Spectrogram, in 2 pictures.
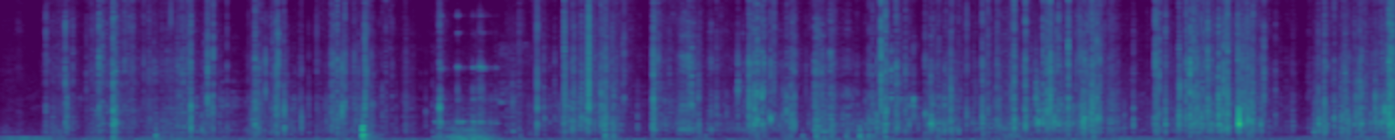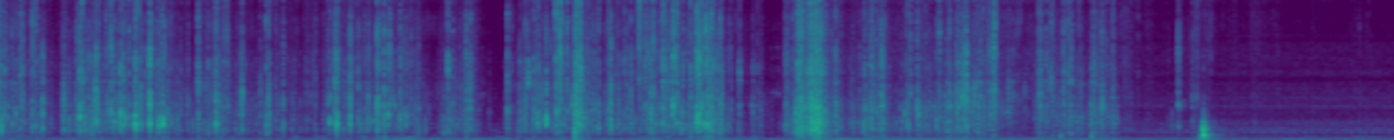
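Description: Plastic packet of roasted seaweed (nori) sheets crinkling and rustling as it is opened and handled, in irregular crackly bursts, with one sharp tap near the end.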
